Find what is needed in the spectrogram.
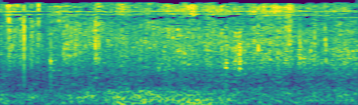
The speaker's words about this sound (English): Boy, I love the sound of that thunder. Isn't that wonderful? Thank you, Lord, for fulfilling your word.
